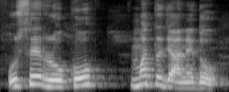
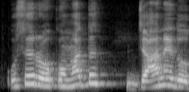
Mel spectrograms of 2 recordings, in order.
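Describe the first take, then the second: First: There is a pause after रोको. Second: There is a pause after मत.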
